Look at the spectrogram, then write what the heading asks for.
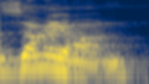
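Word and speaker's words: Zayin: It's spelled Z A Y I N. I call it Zion.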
